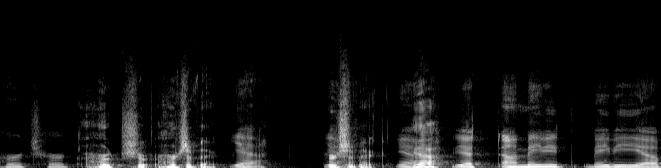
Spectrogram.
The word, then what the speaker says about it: Herjavec: How do you pronounce his last name? Herjavec.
